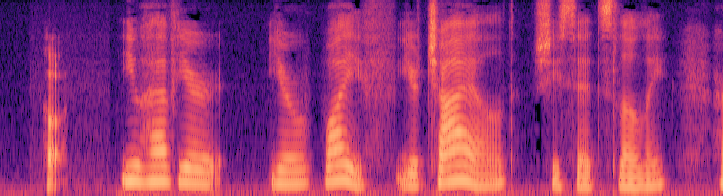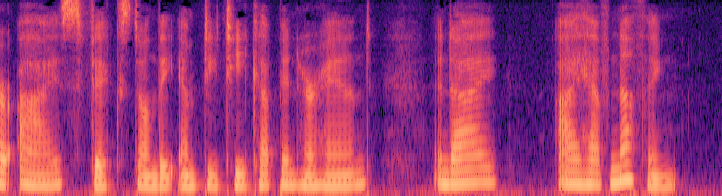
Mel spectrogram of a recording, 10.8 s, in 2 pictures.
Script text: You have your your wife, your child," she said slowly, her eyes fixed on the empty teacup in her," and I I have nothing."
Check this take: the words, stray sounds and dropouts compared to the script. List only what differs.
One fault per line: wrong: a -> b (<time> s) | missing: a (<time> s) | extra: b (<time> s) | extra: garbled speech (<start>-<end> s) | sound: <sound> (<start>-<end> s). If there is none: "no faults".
sound: laugh (0.3-0.5 s)
extra: hand (7.8 s)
